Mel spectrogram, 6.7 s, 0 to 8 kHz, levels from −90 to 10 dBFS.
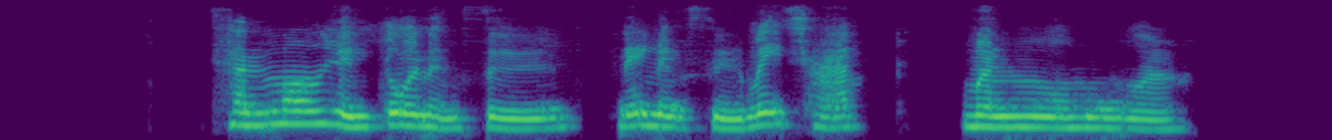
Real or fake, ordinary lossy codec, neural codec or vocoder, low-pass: fake; AAC, 48 kbps; codec, 44.1 kHz, 1.7 kbps, Pupu-Codec; 7.2 kHz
